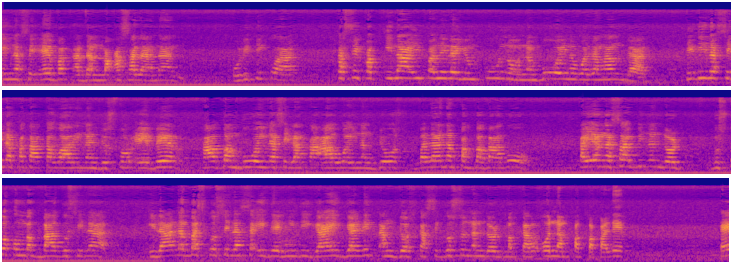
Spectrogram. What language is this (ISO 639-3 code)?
fil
